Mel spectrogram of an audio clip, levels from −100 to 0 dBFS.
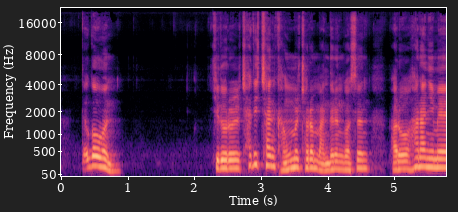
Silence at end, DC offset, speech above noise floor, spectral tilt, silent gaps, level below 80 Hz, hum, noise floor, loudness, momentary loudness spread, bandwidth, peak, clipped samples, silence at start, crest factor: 0 s; under 0.1%; 47 dB; -6 dB/octave; none; -66 dBFS; none; -68 dBFS; -22 LUFS; 8 LU; over 20 kHz; -4 dBFS; under 0.1%; 0.3 s; 18 dB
